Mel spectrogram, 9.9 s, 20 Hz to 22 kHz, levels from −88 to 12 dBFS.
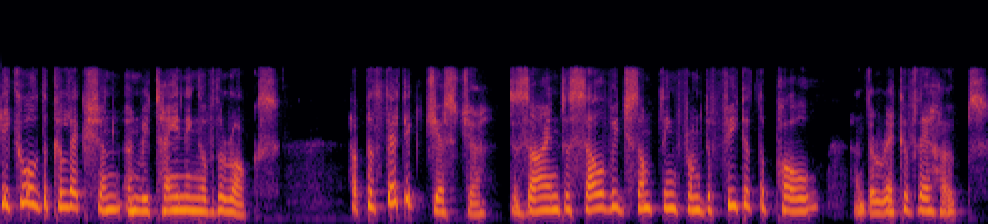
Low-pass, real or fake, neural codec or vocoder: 7.2 kHz; real; none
